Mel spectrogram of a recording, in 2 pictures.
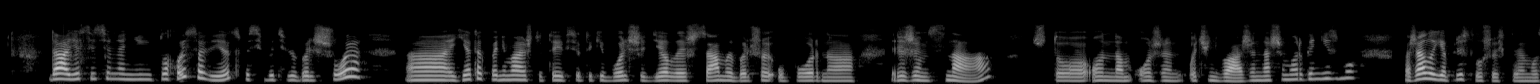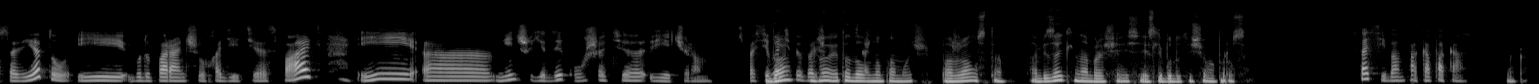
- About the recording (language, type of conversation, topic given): Russian, advice, Как вечерние перекусы мешают сну и самочувствию?
- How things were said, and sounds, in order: tapping; unintelligible speech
